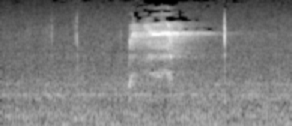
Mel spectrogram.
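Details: A young tawny owl begging its parents for food at night in May in Funbo, east of Uppsala, Sweden, gives a single high, wheezy hiss about half a second long, rising then sustained, with faint clicks before and after.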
